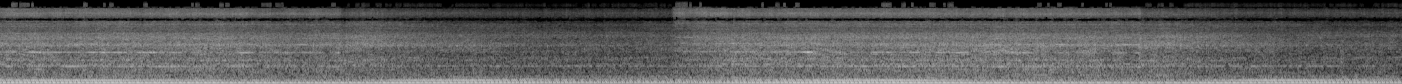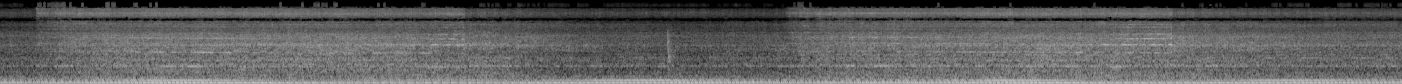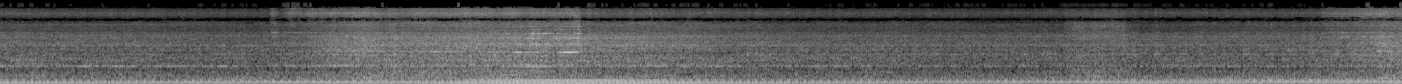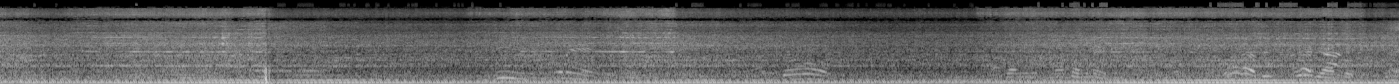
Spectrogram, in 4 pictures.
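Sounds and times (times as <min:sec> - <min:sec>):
sawmill engine humming: 0:00.0 - 0:56.0
high hiss of saw: 0:38.7 - 0:40.5, 0:51.9 - 0:56.0.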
